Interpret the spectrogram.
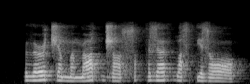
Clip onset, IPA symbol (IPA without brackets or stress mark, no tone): ð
